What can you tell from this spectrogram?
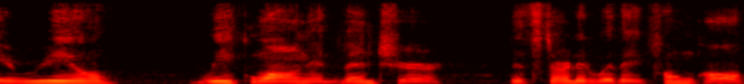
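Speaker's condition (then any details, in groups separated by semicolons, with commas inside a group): Cerebral palsy; stiff muscles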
